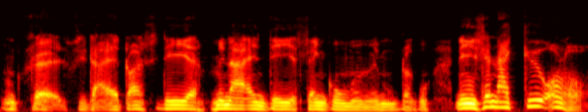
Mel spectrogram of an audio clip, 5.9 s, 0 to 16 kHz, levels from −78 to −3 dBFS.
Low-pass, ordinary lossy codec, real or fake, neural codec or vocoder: 14.4 kHz; Opus, 32 kbps; real; none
